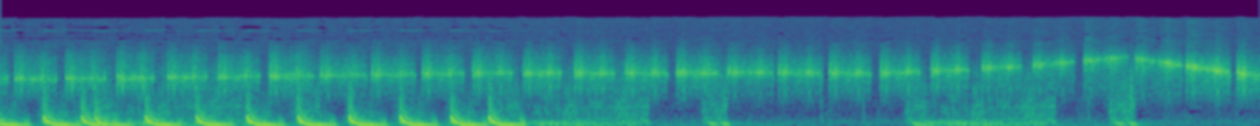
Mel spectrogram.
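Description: Hard techno (hardtek) track: a pounding kick drum about three beats a second under a high held synth tone. The kick drops out about four seconds in, leaving the synth line, which rises in pitch and falls back near the end.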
